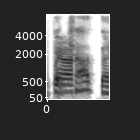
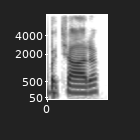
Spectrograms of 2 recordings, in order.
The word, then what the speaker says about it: bachata: I told you all it's bachata. It's bachata. Not baca.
